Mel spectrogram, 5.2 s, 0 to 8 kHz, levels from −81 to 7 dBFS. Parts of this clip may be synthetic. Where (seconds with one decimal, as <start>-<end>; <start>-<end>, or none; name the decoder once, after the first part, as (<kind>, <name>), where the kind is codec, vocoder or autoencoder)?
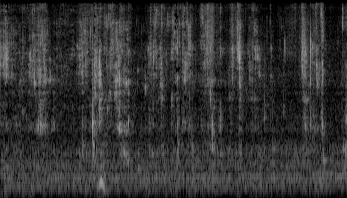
3.1-3.5 (codec, DAC); 4.3-5.2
